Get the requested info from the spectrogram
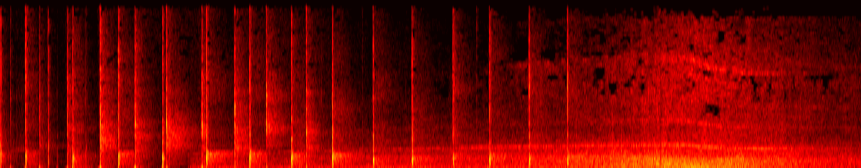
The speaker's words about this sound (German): Ich würde vorschlagen, weil wir heute noch gar nicht geklatscht haben für niemanden und das so schön ist mit vier Leuten am Mikrofon, lasst uns doch mal bitte alle klatschen.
